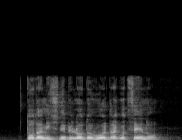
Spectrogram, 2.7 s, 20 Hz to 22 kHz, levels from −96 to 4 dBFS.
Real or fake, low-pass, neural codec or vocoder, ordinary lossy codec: real; 9.9 kHz; none; Opus, 64 kbps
